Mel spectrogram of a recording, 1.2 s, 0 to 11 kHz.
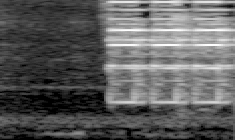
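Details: Covidien/Medtronic PB560 ventilator switching on: a bright, high electronic tone pulsing three times in a quiet room, its start-up alarm beep.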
